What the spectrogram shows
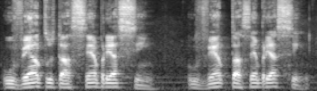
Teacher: we're constantly alternating between nasal vowels and oral vowels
